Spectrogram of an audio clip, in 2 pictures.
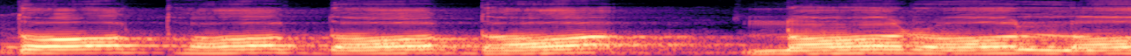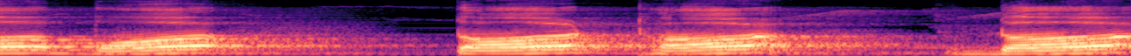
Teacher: যেসব ধ্বনি উচ্চারণ করতে জিহ্বার শিখর অংশের সাহায্য লাগে তাদের জিহ্বা শিখরীয় ধ্বনি বলা হয়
